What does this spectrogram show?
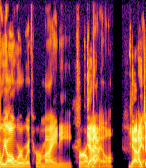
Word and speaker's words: Hermione: Her name was just Hermone in my head and then the movies came out and I went, "Wow, not even close."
